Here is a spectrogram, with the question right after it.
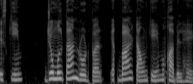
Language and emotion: Urdu, neutral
